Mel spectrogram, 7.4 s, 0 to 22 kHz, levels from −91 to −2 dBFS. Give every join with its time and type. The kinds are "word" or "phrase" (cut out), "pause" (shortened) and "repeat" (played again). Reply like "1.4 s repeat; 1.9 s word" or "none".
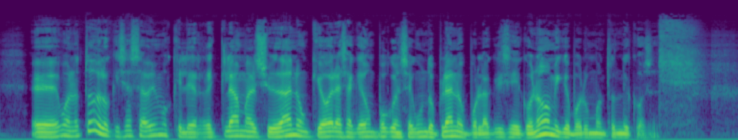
none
